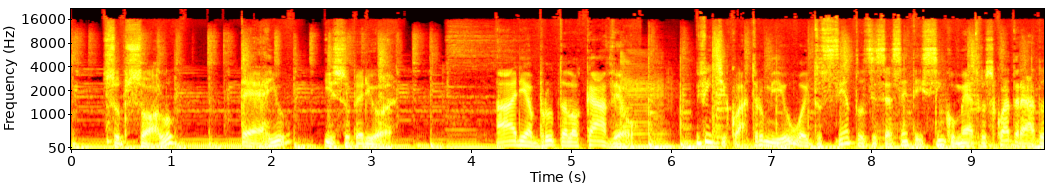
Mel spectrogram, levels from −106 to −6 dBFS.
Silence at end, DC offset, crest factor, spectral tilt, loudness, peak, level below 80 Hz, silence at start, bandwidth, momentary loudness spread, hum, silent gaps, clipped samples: 0 s; 0.2%; 12 dB; -4.5 dB/octave; -13 LUFS; 0 dBFS; -20 dBFS; 0 s; 20 kHz; 10 LU; none; none; under 0.1%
